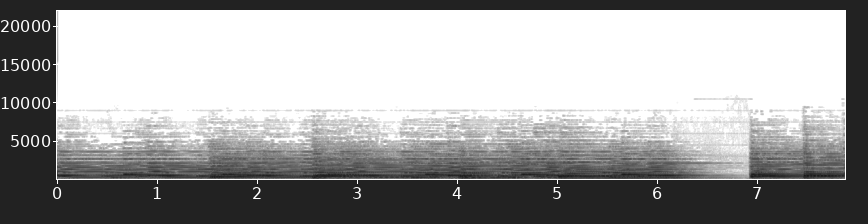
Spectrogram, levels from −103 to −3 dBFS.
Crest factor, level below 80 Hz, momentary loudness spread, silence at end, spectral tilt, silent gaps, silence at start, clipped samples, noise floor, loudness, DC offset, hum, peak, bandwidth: 16 dB; -58 dBFS; 5 LU; 0 s; -6.5 dB/octave; none; 0 s; under 0.1%; -49 dBFS; -21 LUFS; under 0.1%; none; -6 dBFS; 6.6 kHz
